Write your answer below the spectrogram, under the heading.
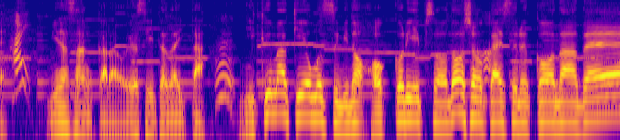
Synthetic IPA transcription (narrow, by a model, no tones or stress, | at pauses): mʲinasã̰ŋka̰ɾa̰o̰jo̞se̞it̪ad̪ait̪a̰ɲ̟ʲikɯ̟makʲio̞mɯ̟sɨbʲino̞ho̞kːo̞ɾʲie̞pʲi̥so̞ːd̪o̞ːɕo̞ːkaisɨɾɯ̟ko̞ːnaːd̪e̞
